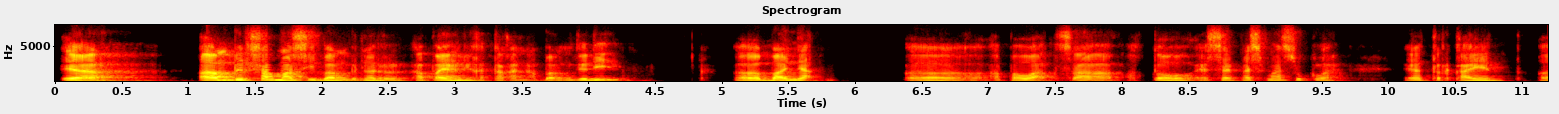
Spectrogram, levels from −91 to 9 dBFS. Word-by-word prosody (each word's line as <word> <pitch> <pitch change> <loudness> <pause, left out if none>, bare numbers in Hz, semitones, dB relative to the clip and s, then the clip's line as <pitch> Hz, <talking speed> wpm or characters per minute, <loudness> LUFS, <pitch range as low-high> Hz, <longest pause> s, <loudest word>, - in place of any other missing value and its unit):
Ya 125 - +8 0.9
hampir 125 +6 +7
sama 160 -1 +4
sih 120 - -1
Bang, 100 -1 +2
bener 100 0 -4
apa - - -4
yang 100 -1 +2
dikatakan 100 -1 -7
Abang 95 +1 -6
jadi, 110 +1 -1 0.8
e 110 - -4 0.2
banyak 110 +3 +4 0.7
eee 100 -3 -4
apa - - -8
WhatsApp 95 -4 -3
atau 100 +1 -4
SMS 120 +2 -3
masuk 130 +3 -6
lah 100 - -13 0.5
ya 105 -1 -3
terkait 100 0 -2 0.3
e - - -6
105 Hz, 125 wpm, -23 LUFS, 100-120 Hz, 0.9 s, Ya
